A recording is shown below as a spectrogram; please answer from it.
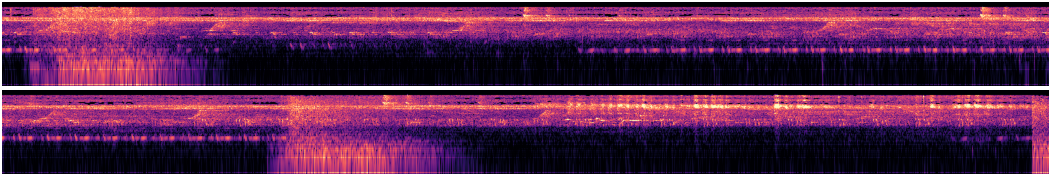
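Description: Birds chirping over steady droning tones, broken twice by a loud low rushing burst lasting a couple of seconds: once about a second in and again about twenty seconds in.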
